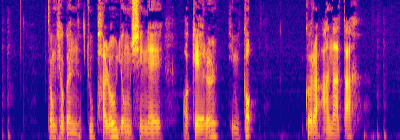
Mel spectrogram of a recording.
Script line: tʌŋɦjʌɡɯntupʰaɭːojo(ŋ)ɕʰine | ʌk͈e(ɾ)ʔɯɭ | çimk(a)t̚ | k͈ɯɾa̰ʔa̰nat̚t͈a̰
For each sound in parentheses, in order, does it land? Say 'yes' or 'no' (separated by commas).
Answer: yes, yes, no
